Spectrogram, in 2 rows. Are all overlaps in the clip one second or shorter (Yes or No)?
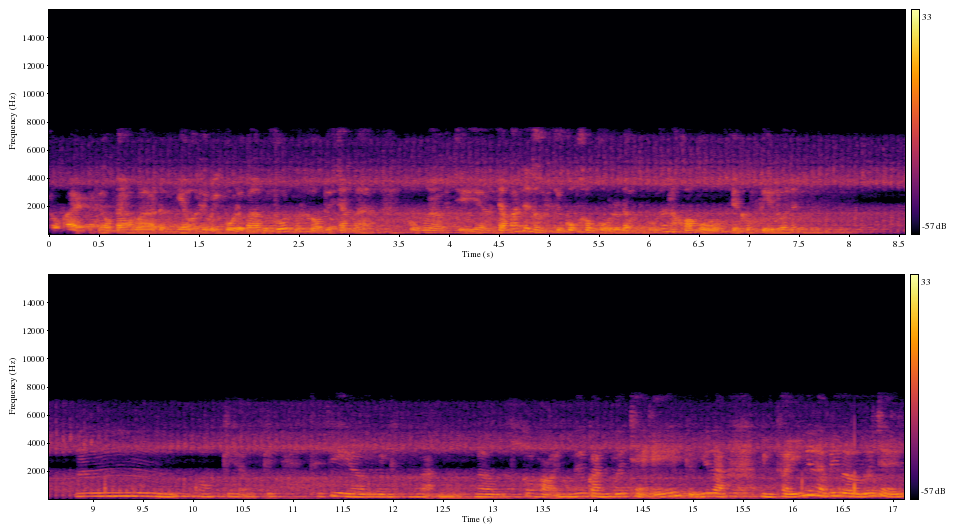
Yes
